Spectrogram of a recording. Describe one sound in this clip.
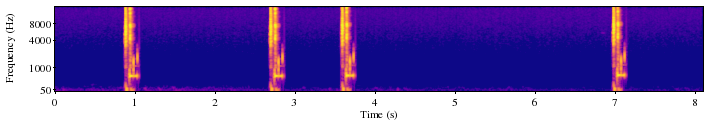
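A short, sharp click sounds each time a beam snaps into place.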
